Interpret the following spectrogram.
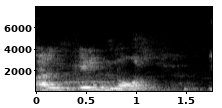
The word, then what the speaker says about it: अल्केनॉल: अब इसको कुछ करना नहीं है, अल्केन नॉल, जिसमें E का प्रोनाउंसिएशन नहीं होता है और लिखा भी नहीं जाता है, तो अल्केनॉल ये बन गया।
